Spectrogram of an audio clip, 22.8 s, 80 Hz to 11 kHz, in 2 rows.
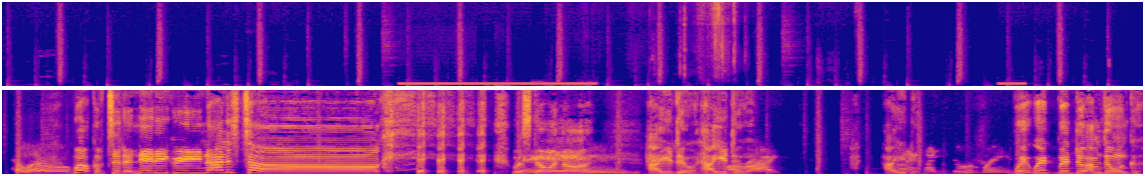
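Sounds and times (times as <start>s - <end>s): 
rhythmic beats: 0.0s - 22.8s
telephone ringback tone as a call is placed: 4.0s - 6.0s, 10.0s - 10.3s
speech: 11.6s - 19.2s, 20.2s - 22.8s
laughter: 15.2s - 17.8s.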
